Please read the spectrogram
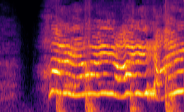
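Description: A person holds one long, high-pitched vocal note while punching a free-standing punching ball with boxing gloves. Several dull thumps of the hits land under the note.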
